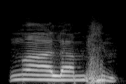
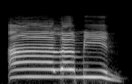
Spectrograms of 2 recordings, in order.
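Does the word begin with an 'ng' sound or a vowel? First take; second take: ng sound; vowel. First: The word begins with an added 'ng' sound. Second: The word begins directly with a vowel sound. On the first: A Javanese learner's tongue cannot drop the habit. The speaker calls it wrong. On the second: This is the form the teacher models. The speaker calls it right.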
